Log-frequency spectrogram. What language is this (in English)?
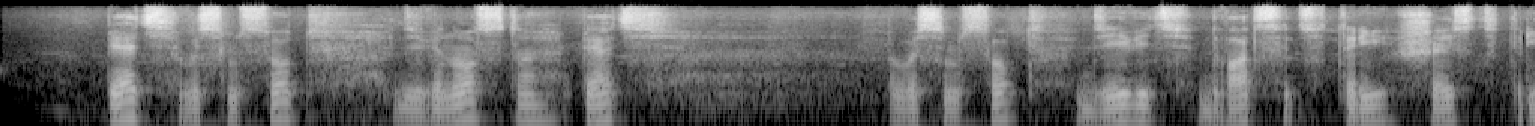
Russian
